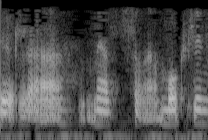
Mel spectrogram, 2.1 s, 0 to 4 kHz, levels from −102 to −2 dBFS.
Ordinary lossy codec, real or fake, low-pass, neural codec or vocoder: MP3, 16 kbps; real; 3.6 kHz; none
